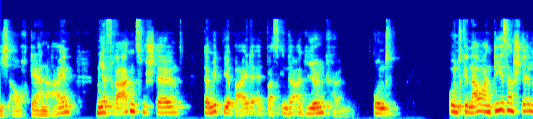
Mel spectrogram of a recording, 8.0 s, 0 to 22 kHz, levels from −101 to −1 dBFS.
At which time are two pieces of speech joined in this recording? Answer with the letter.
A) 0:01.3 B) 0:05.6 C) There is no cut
B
